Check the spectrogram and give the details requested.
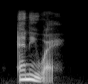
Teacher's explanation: You can't just say it flat. You have to say it with a falling tone like you are concluding something.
